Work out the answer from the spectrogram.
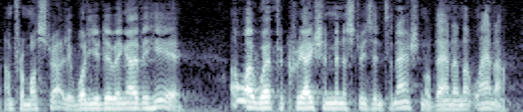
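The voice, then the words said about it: Australian accent. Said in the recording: “I've got an Aussie accent ... Hear the accent.”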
